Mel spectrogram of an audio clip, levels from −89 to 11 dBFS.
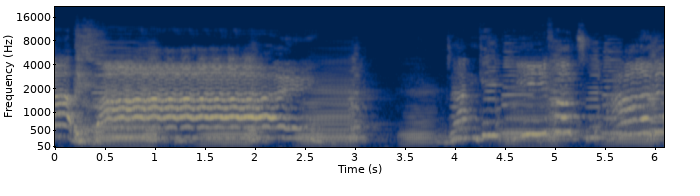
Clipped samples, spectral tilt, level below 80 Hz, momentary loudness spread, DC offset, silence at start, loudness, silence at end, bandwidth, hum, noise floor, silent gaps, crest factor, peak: under 0.1%; -3 dB/octave; -72 dBFS; 17 LU; under 0.1%; 0 s; -26 LUFS; 0 s; 13 kHz; none; -50 dBFS; none; 16 dB; -12 dBFS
